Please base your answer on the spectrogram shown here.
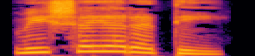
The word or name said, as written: ವಿಷಯರತಿ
